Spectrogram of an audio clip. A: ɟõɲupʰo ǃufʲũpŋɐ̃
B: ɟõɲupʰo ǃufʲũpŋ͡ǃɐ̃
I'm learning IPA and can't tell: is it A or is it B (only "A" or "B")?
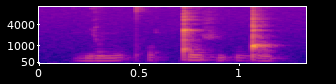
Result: B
